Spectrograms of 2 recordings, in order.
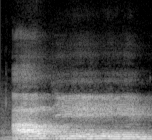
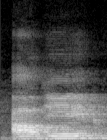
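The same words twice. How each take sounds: First: The long vowel is held for four beats. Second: The long vowel is held for two beats. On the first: "azim empat harakat" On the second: "azim dua, dua harakat"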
